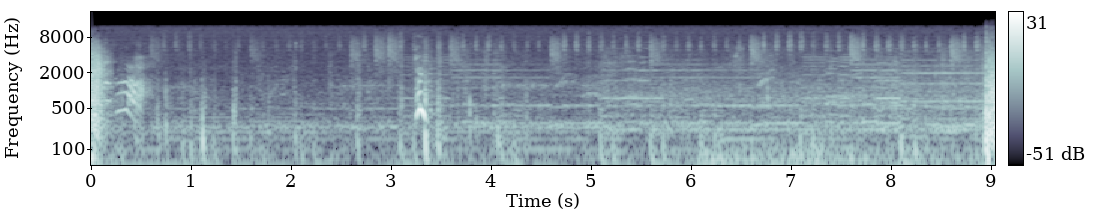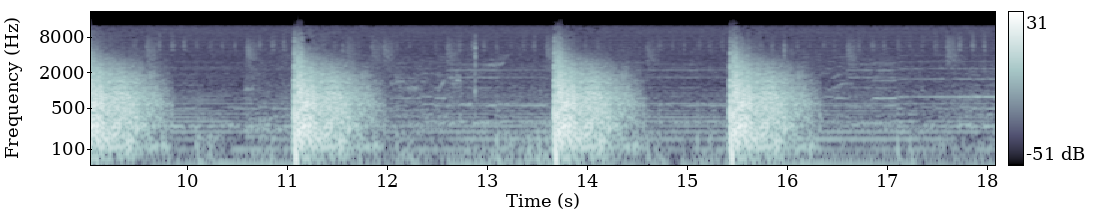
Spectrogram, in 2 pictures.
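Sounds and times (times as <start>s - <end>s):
background music: 0.0s - 18.0s
pistol shots: 11.0s - 11.9s, 13.6s - 14.5s, 15.4s - 16.2s.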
